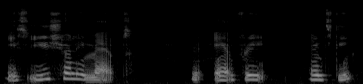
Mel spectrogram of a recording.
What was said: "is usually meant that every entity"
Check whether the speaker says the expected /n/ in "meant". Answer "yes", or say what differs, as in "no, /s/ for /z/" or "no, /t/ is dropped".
no, /l/ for /n/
